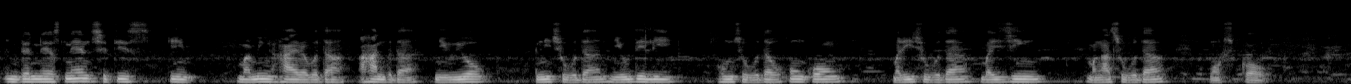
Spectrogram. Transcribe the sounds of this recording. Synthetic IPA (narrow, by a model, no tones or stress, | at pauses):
inteɾnesnelsitisɡ̥i | mɐmiŋɦajɾɐbɐdɐːɦanbɐdɐnijɔk̚ | ɐnisubɐdɐniwdeli | ɐɦumsubɐdɐhɔŋkɔŋ | mɐɾisubɐdɐbajziŋmɐŋasubɐdɐmɔsko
